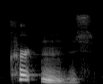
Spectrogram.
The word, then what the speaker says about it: curtains: This word has two pronunciations. I can say curtains or curtains. But don't say curtains. It's curtains with a real T. Curtains. Or I can use a stop T and say curt. Stop the air. Put the tongue up. Curtains. And go directly to the N. Curtains. So, curtains or curtains, both pronunciations are correct.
